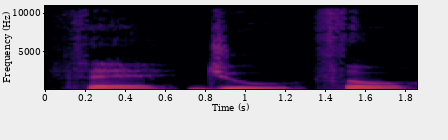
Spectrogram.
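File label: "thejutho", concatenated syllables; Affixing experiment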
